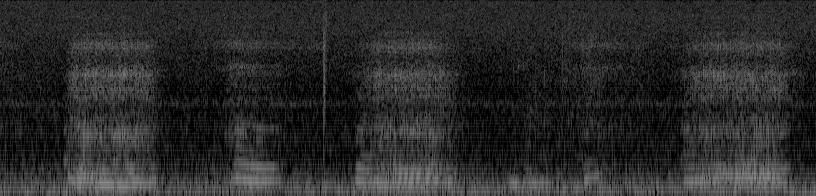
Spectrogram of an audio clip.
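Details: Sleeping person: slow, rumbling snores with a fluttering, voiced quality, about one every three seconds, over steady low room hum; ordinary snoring.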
